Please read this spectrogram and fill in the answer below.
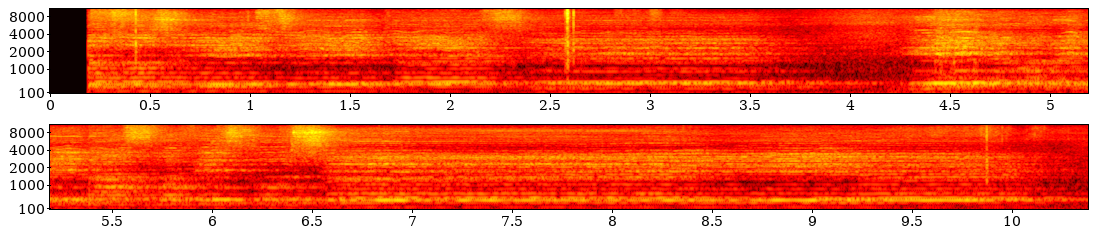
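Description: A choir singing long held notes in two phrases, with a brief dip in loudness about four seconds in.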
